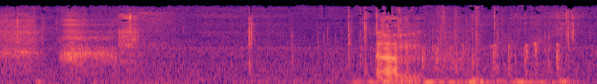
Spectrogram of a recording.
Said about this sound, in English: is just furiously just typing. I'm sending them a polite message about how I have a Switch now. Can I please have ukulele on the Switch?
